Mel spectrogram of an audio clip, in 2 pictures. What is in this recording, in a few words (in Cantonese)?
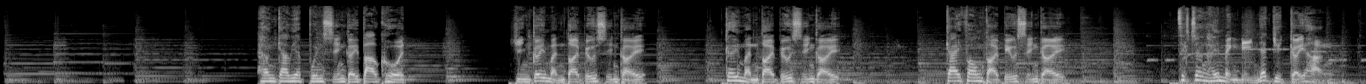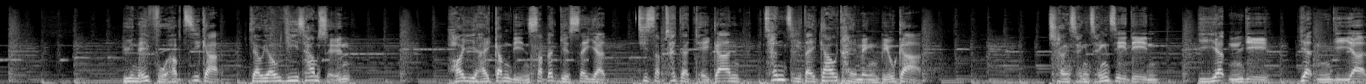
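radio, Cantonese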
